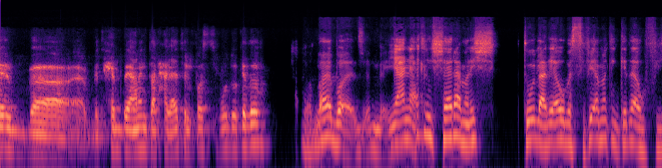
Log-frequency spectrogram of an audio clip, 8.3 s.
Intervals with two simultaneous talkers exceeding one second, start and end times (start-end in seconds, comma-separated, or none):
none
